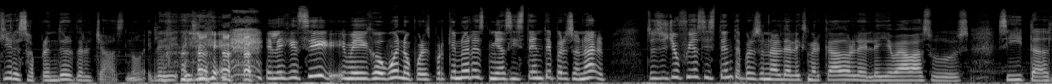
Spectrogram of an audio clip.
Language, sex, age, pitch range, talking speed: Spanish, female, 20-39, 190-265 Hz, 220 wpm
